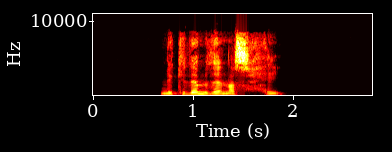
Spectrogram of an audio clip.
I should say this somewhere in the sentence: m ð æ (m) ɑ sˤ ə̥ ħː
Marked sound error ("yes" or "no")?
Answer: yes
